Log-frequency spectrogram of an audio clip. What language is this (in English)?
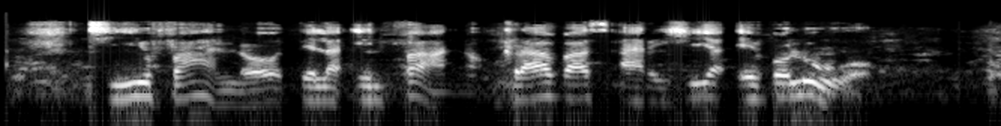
Esperanto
